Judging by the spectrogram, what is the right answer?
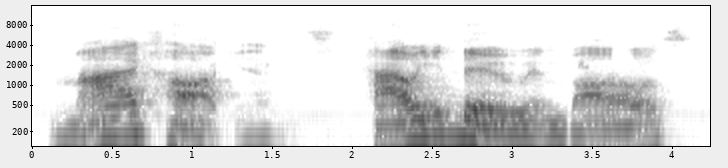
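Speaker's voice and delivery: very slow imitated country drawl; buddy's drawled greeting. Buddy greeting him every time, slow drawl. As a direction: stretch every word in a mock country drawl. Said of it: "every time he sees me, he says".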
